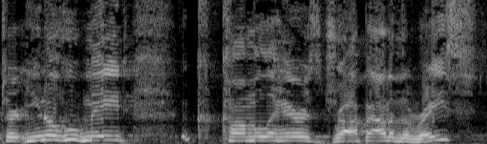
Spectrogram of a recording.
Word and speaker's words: Kamala Harris: that his vp is uh kamala harris to say it correctly kamala harris that's his vp and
